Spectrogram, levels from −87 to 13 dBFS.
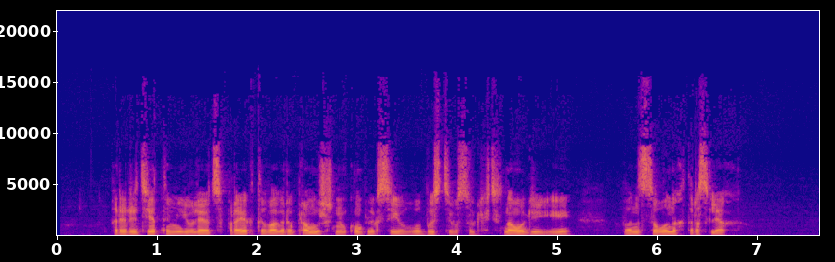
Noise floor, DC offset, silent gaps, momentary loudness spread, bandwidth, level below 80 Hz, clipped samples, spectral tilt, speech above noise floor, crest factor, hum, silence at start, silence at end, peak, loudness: -63 dBFS; under 0.1%; none; 7 LU; 16 kHz; -60 dBFS; under 0.1%; -3 dB/octave; 44 dB; 18 dB; none; 0.55 s; 0.9 s; 0 dBFS; -18 LUFS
